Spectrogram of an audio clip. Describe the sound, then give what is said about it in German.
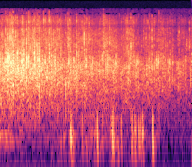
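Steady crowd applause for the speaker's parents, a dense wash of many hands clapping at an even level for a few seconds, with some faint low murmuring voices mixed underneath. “Winkt mal ganz kurz und gebt mal meinen Eltern einen Applaus.”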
